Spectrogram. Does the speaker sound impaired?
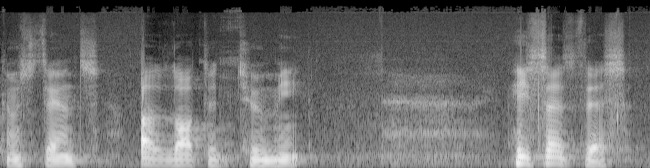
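Yes: ALS; under neurologist care.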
